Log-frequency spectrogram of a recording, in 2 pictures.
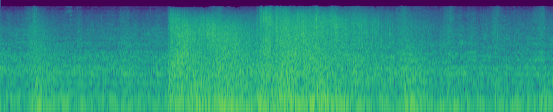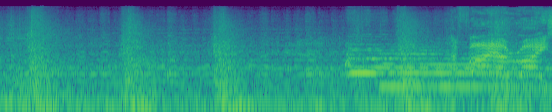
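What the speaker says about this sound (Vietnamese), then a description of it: "Bắn hết cơ số đạn pháo đấy." Artillery fire in the Total War: Attila strategy game, heavy booming blasts and crackling bursts layered densely over a rumbling battle din, with a voice talking over the barrage.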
